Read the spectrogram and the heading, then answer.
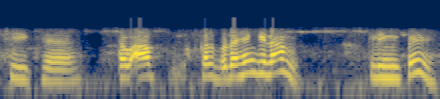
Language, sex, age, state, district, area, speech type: Hindi, female, 18-30, Uttar Pradesh, Mirzapur, urban, conversation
